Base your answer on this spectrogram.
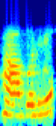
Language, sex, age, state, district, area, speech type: Hindi, female, 18-30, Madhya Pradesh, Harda, urban, conversation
